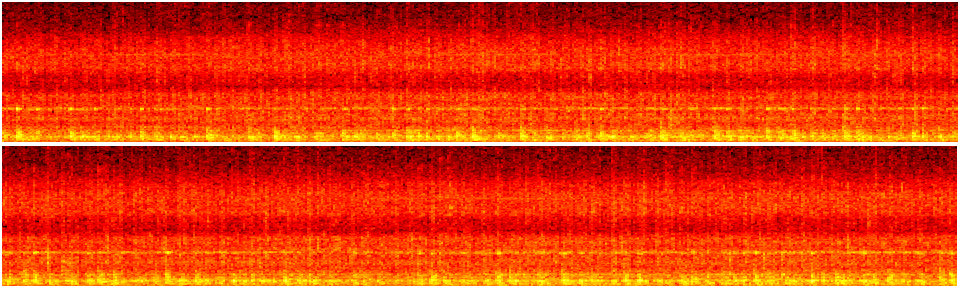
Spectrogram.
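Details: Under-hood noise growing louder: fast, uneven metallic rattle like a sewing machine over a faint engine idle, about three ticks a second; suspected bad bearing in the water pump housing, not confirmed.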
